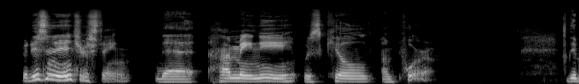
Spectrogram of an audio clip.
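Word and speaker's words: Khamenei: and by the way, people can't pronounce it. They say Kmeni. That's not Kmeni. Kmeni is the guy that he succeeded. Okay? It's Hamemeni. They Americans see a K and they go Kmeni. That's not Kmeni.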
